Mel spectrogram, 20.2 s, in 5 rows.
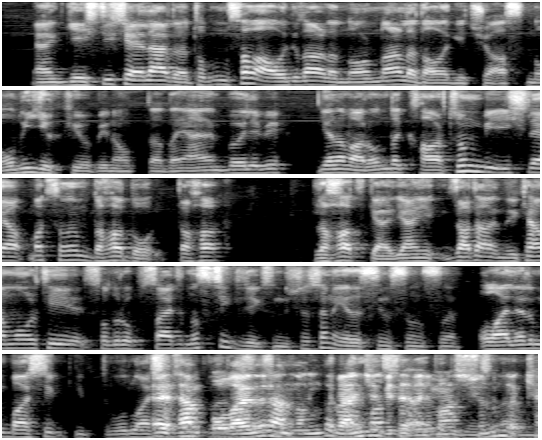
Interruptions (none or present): present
